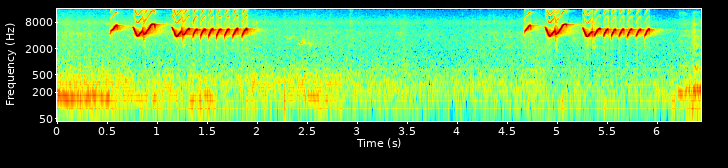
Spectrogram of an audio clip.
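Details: Two full phrases of cinereous tit song in the 'isian wingko' style, separated by silence. Each has a sharp swooping whistle, then a rapid series of about eight high, even, chiming notes.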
